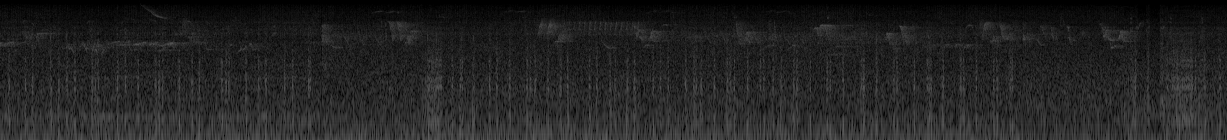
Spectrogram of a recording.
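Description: Faint outdoor ambience with wild birds giving scattered short chirps and calls over a steady background hiss, and a brief louder rustle near the end.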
